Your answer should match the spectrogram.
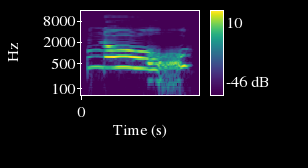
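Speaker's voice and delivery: put-on high, tearful little girl no; a toddler sobbing out a refusal; sobbing child. A narrator's reading. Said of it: "she sobs".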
